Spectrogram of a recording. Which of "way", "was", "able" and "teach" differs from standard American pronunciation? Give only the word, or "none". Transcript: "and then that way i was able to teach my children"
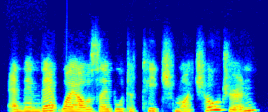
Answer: none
